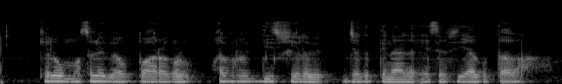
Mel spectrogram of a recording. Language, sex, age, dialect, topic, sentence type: Kannada, male, 31-35, Central, agriculture, statement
